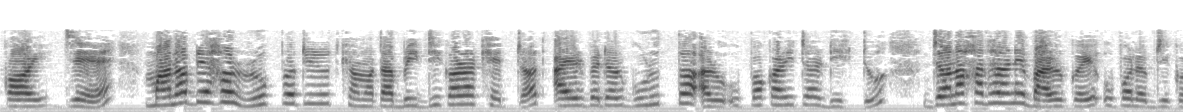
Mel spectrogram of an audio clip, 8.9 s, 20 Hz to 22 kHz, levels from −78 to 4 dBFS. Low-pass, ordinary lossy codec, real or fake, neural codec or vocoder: 7.2 kHz; none; real; none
